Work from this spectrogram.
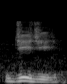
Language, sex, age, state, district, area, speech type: Urdu, male, 18-30, Uttar Pradesh, Saharanpur, urban, spontaneous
